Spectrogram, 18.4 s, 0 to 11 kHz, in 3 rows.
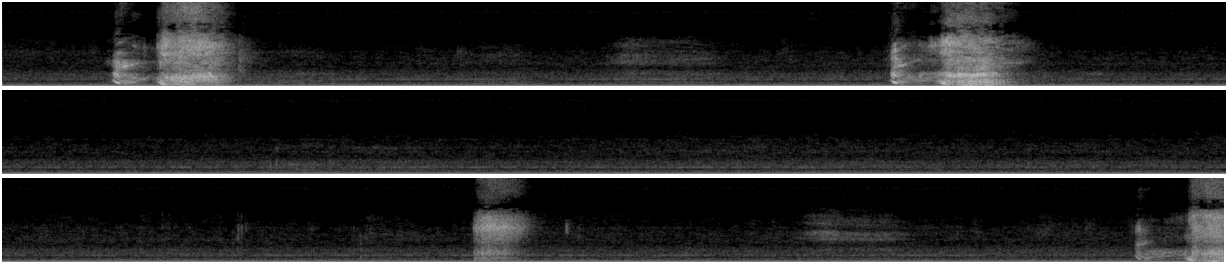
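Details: Person with bad allergies and building congestion: four sharp sneezes in about 18 seconds, an itchy, desperate allergic sneezing fit.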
